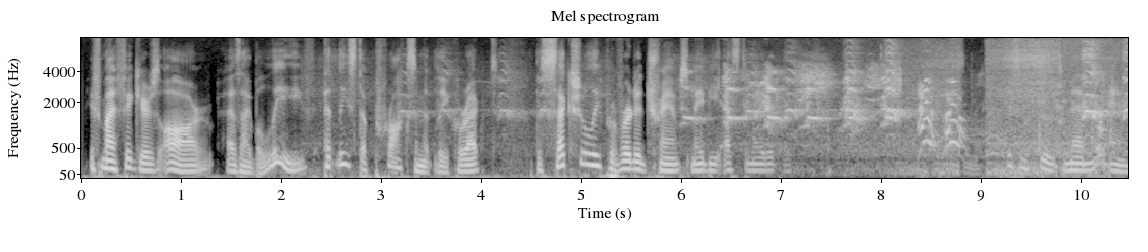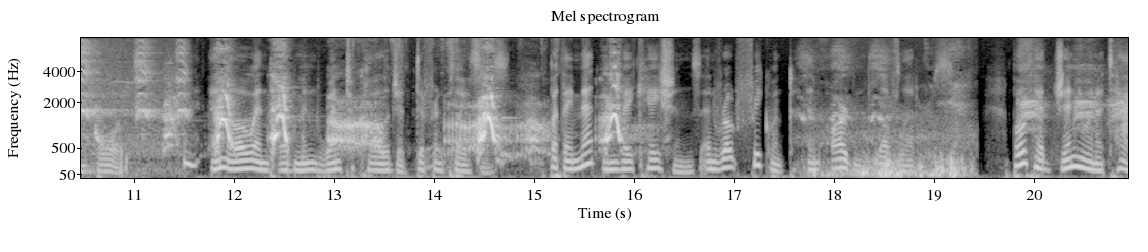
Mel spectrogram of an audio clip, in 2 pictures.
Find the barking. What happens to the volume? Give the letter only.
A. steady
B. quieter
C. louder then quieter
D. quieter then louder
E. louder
E.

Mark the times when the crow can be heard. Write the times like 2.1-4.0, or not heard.
2.1-11.6, 17.6-20.9.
